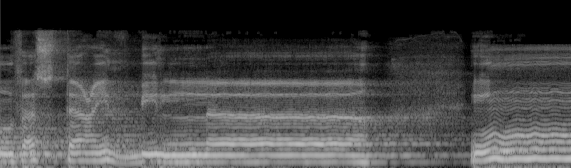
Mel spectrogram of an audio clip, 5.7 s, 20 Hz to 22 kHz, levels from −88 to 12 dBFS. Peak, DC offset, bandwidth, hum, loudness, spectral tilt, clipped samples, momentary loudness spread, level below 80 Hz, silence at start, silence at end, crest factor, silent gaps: -10 dBFS; under 0.1%; 12 kHz; none; -20 LUFS; -5.5 dB/octave; under 0.1%; 15 LU; -46 dBFS; 0 s; 0 s; 10 dB; none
